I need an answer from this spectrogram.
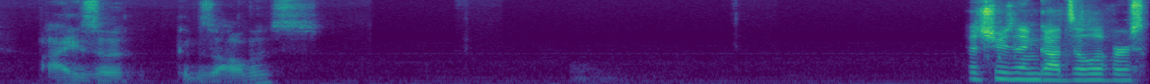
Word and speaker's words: Eiza González: It looks like Eliza without an L. Eiza González.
